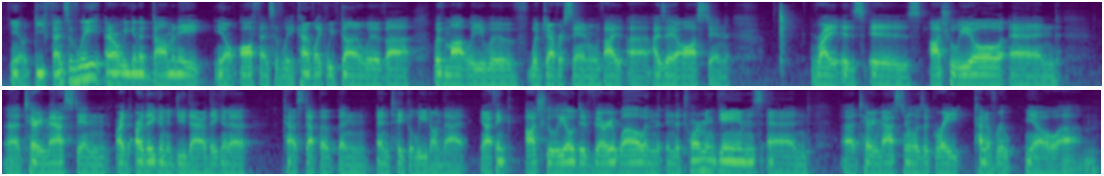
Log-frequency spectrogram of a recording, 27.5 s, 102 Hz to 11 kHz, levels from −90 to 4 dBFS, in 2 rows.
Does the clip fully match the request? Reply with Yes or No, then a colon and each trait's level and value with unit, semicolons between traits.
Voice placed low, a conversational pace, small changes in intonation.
Yes: very low, 95 Hz; average, 185 wpm; narrow, 2.1 semitones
